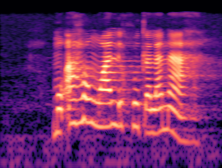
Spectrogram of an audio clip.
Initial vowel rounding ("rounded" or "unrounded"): rounded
